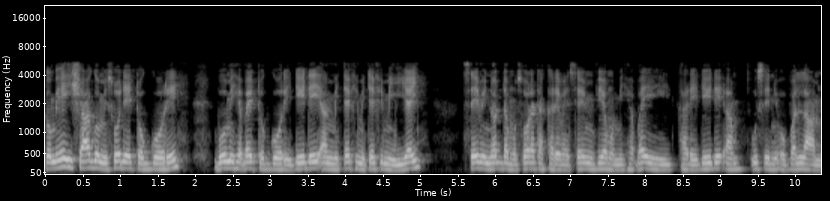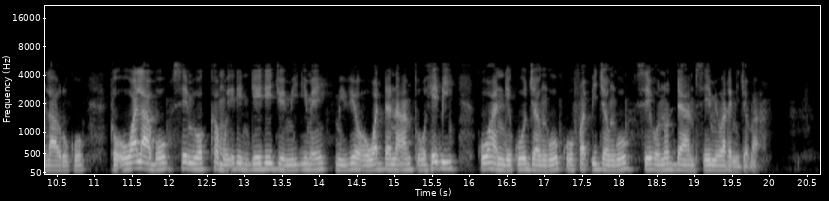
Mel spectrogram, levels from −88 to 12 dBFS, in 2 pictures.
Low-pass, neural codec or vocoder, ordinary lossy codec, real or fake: 5.4 kHz; none; none; real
